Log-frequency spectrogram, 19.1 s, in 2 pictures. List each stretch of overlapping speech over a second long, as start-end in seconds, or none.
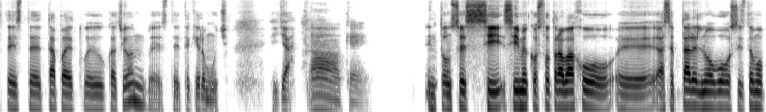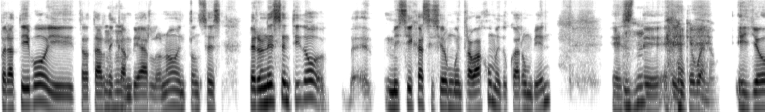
none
